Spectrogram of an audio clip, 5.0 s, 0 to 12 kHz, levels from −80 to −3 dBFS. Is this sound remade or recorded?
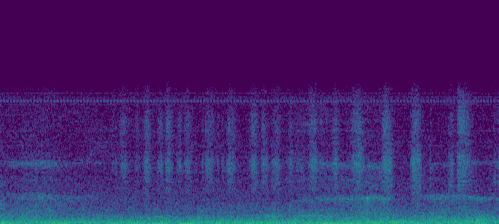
recorded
